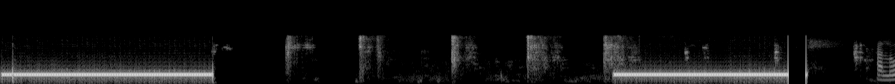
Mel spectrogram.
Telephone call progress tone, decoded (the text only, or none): ringback tone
